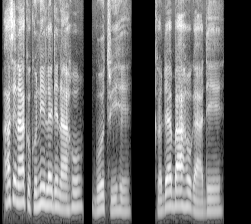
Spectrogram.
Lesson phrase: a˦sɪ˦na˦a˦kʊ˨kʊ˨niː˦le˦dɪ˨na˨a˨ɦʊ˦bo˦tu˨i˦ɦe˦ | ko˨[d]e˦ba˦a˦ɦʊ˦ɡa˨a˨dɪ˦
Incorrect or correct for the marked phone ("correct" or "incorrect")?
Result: correct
